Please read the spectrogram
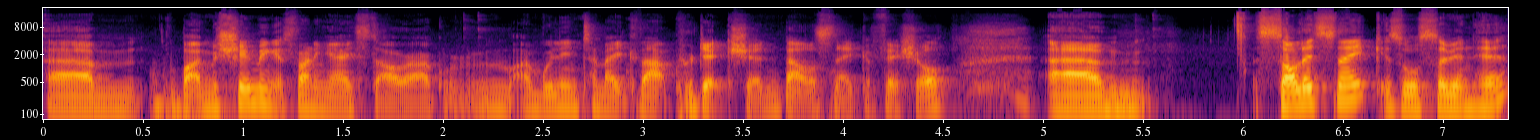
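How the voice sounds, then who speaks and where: Upbeat in tone, a man talks at a fairly quick pace. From Europe. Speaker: esports-style shoutcaster for a programming game tournament. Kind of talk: live tournament commentary. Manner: casual, chatty, upbeat.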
